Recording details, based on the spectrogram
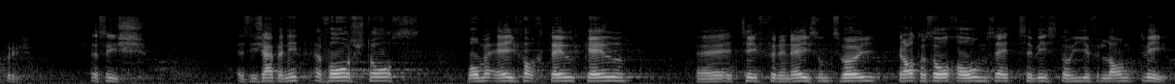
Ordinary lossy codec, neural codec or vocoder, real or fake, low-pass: none; vocoder, 22.05 kHz, 80 mel bands, Vocos; fake; 9.9 kHz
